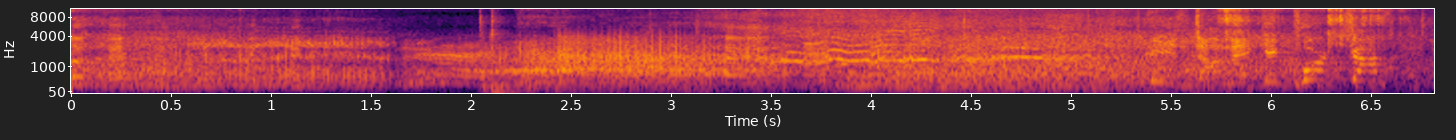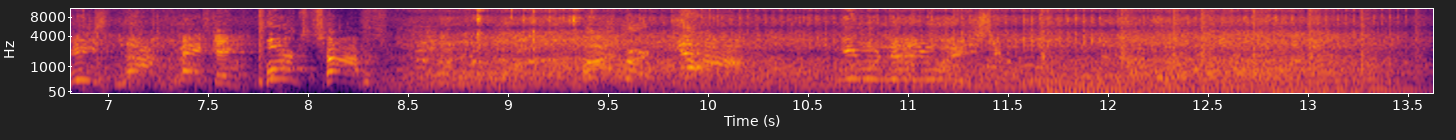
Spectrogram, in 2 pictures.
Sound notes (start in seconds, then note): 0.1 growling; 1.7 screaming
